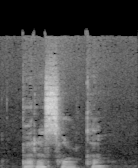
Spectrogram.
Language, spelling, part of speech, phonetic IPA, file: Polish, parasolka, noun, [ˌparaˈsɔlka], LL-Q809 (pol)-parasolka.wav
